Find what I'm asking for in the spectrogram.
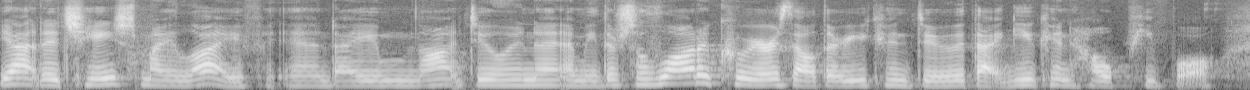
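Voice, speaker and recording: Using a normal speaking voice, a woman with an American accent talks at a fairly quick pace and medium pitch, her intonation fairly even. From China until age 8, then US. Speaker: pediatrician. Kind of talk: interview. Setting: venue interview.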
